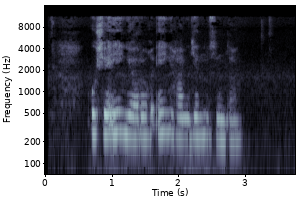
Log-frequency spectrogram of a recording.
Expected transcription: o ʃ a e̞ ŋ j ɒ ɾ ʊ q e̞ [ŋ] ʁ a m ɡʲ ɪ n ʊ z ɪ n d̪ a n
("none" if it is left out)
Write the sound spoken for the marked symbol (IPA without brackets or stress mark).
ŋ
